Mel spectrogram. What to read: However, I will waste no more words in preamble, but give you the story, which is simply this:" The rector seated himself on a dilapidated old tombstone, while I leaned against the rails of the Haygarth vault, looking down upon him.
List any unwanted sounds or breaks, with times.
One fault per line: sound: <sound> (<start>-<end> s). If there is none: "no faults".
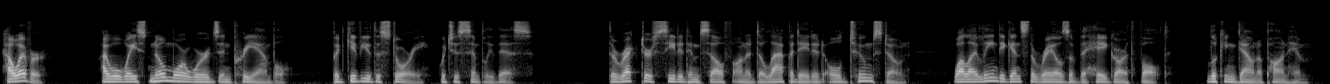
no faults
